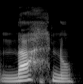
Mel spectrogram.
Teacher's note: नून की पेश को लंबा नहीं करना · हा को हल्क से पढ़ा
